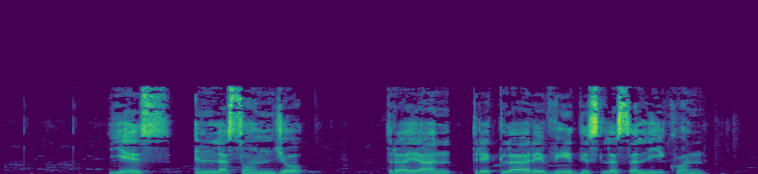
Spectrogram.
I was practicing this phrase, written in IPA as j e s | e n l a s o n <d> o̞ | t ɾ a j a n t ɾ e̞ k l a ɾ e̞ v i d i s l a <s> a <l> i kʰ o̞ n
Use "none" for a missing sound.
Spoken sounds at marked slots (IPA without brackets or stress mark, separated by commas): d͡ʒ, s, l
